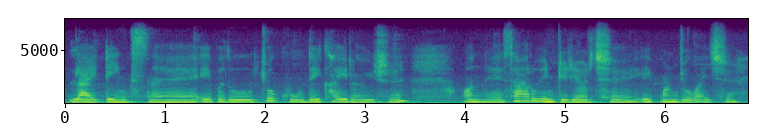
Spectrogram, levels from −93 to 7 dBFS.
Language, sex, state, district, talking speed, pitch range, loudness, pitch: Gujarati, female, Gujarat, Gandhinagar, 140 wpm, 175-205 Hz, -16 LUFS, 190 Hz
